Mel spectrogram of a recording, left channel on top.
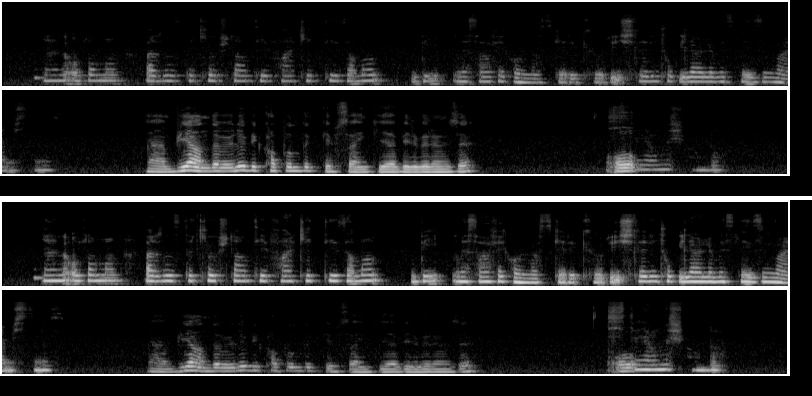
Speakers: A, on the right (about 65°); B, on the left (about 80°).
A: yani o zaman aranızdaki hoşlantıyı fark ettiği zaman bir mesafe koyması gerekiyordu. İşlerin çok ilerlemesine izin vermişsiniz.
B: yani bir anda böyle bir kapıldık gibi sanki ya birbirimize. O
A: İşte yanlış oldu.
